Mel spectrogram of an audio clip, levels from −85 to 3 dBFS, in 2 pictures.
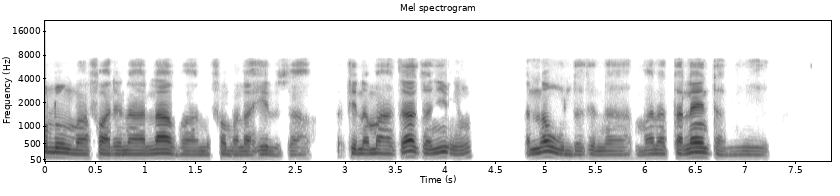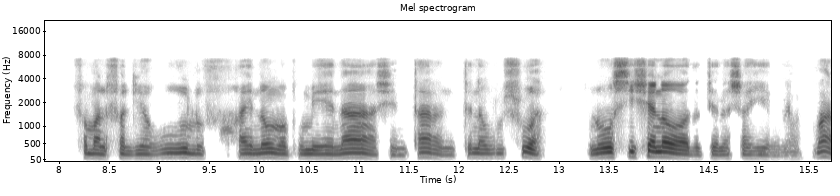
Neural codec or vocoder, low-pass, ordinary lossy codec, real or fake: none; 7.2 kHz; none; real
